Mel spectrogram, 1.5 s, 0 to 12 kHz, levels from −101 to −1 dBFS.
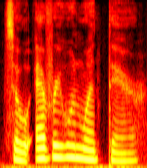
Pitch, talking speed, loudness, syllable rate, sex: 195 Hz, 205 wpm, -18 LUFS, 6.8 syllables/s, female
